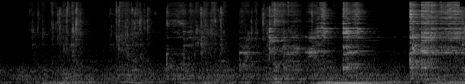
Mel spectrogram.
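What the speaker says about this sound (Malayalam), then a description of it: "വേവിച്ച് വെച്ചിരിക്കുന്ന ചവ്വരിയാണ്. അത് നമുക്കിതിലേക്ക് ഇട്ട് കൊടുക്കാവുന്നതാണ്" Cooked sago tipped into beetroot payasam and stirred, with a spoon scraping and clinking against the pot in bursts, wet stirring swishes between, close up with no talking.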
